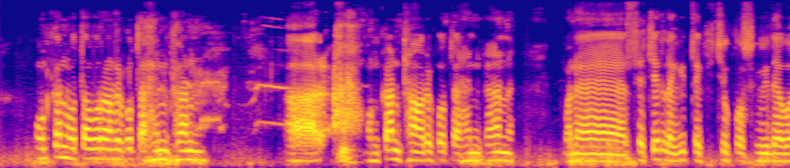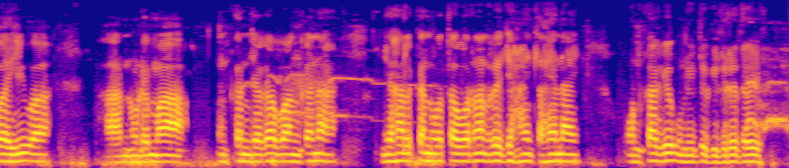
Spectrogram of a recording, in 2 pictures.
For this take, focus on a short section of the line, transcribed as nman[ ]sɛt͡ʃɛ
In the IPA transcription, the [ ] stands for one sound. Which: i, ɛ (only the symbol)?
ɛ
